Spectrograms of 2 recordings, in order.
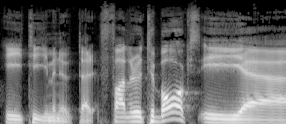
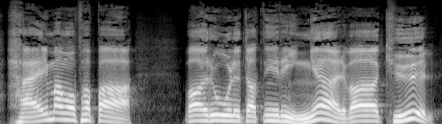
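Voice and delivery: put-on Värmland accent; 3 semitones higher, 4 dB louder, slower than usual. Ex greeting her parents in a hammed-up Värmland accent. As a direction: ham up a cheerful Värmland accent. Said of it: "Värmlänningar låter så när de pratar".

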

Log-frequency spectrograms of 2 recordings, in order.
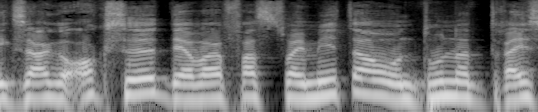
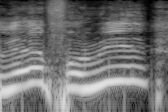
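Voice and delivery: amazed; 12 semitones higher, 4 dB louder than usual. Retold or imitated. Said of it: "Er so".

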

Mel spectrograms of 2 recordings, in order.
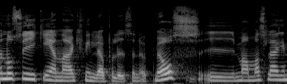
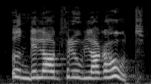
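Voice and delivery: loud, high declaration; indignant son; 7 semitones higher, 5 dB louder than usual. Retold or imitated. Neighbour's son filming the quarrel, loud and indignant.

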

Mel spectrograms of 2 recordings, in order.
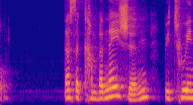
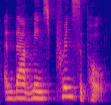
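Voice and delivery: ordinary talk

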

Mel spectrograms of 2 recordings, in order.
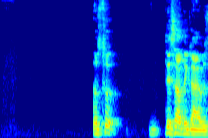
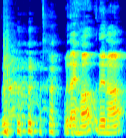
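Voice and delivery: very slow, laughing, louder; 5 semitones higher, 7 dB louder, much slower than usual. Real, not acted. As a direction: drag it out through a laugh. Excited, laughing question.

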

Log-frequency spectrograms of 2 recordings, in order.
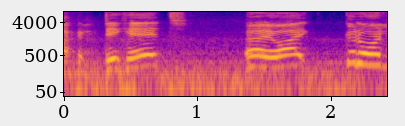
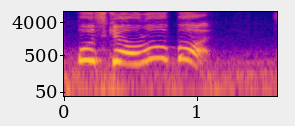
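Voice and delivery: mock tradie greeting; 8 semitones higher than usual. Caller mimics annoying site greeting.

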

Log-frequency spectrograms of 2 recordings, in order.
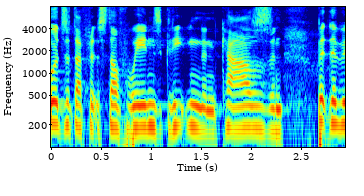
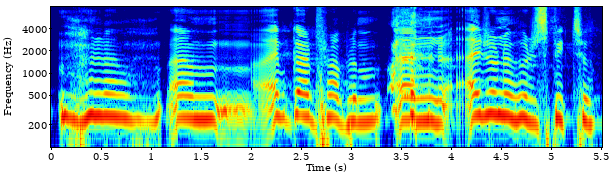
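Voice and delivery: [name] impersonation; 2 semitones higher, slower than usual. Retold or imitated. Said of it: "doing a [name] impersonation".

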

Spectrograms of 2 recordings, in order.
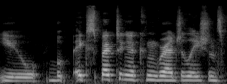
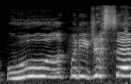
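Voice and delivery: higher, louder mock shocked ooh; mock gasp; 9 semitones higher, 8 dB louder than usual. A podcaster mocking shocked partygoers, high and loud. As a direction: play the scandalized crowd. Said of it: "everybody's looking around like".

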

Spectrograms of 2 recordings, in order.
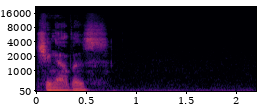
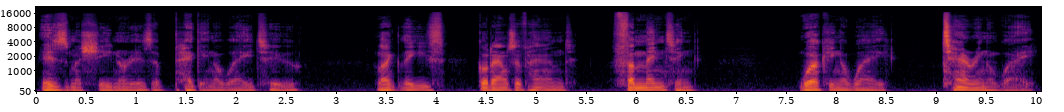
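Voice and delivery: plain reading voice

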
